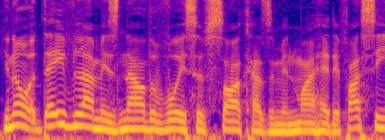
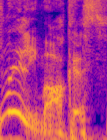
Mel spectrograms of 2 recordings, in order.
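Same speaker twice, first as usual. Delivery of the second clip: sarcastic narrator voice. Retold or imitated. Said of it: "he goes".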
